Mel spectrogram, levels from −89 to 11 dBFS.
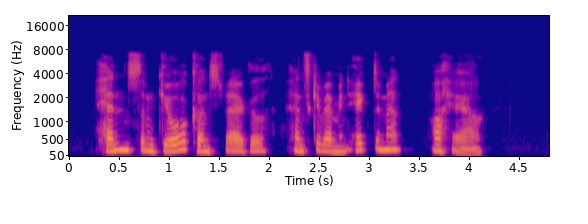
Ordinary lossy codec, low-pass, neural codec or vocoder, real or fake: MP3, 64 kbps; 7.2 kHz; none; real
